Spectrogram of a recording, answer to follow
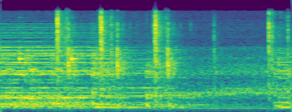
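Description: Pachislot slot machine reels being stopped one after another: three sharp clicks in quick succession as the stop buttons are pressed and the reels halt, over the machine's music.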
